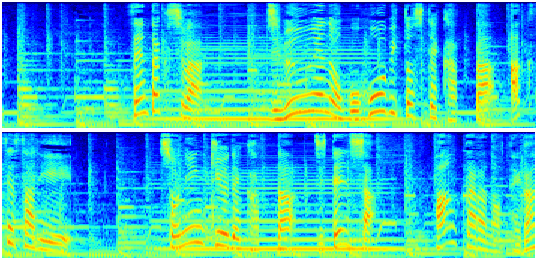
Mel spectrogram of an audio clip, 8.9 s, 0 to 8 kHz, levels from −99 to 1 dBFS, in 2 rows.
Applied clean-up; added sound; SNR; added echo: none; Bowed string instrument; 7 dB; none.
